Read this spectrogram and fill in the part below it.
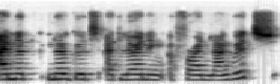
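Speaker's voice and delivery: ordinary delivery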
